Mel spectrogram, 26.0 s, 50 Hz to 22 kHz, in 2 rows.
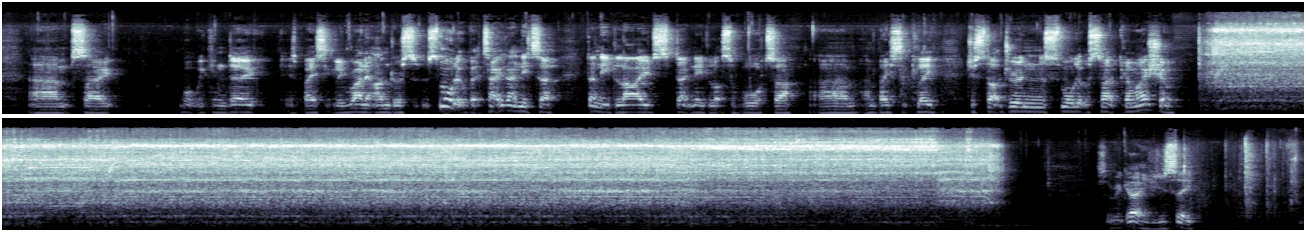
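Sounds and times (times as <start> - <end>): drill drilling into glass bottle: 12.0 - 23.2.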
